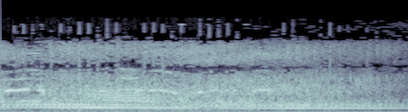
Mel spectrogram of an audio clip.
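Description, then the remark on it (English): A loud, steady aircraft engine drone with a low humming tone passes overhead, holding strong before gradually fading away toward the end. “That was one of ours that went over.”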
